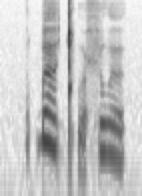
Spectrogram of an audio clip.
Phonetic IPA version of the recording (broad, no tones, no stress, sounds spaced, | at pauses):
ɓ ɐ ǃʼ ṵ ħ w ɵ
